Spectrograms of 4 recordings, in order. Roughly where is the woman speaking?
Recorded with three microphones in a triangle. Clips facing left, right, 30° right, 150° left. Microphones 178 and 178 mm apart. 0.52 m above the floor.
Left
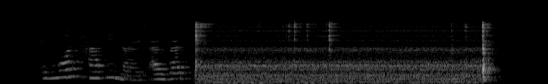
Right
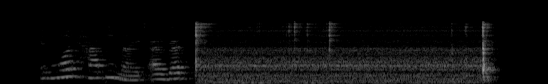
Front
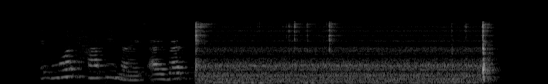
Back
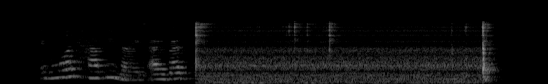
Behind right.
